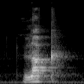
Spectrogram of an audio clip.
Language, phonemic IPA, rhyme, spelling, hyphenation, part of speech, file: Dutch, /lɑk/, -ɑk, lak, lak, noun, Nl-lak.ogg
- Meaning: 1. lacquer 2. foolery, foolishness, nonsense 3. indifference (only in lak hebben aan) 4. defect, deficiency, shortcoming, blame, blemish 5. lake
